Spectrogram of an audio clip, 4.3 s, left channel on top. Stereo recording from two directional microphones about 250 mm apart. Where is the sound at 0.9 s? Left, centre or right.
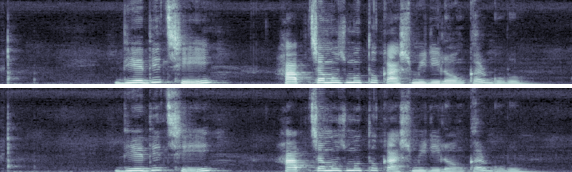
Left.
